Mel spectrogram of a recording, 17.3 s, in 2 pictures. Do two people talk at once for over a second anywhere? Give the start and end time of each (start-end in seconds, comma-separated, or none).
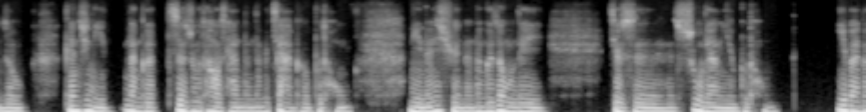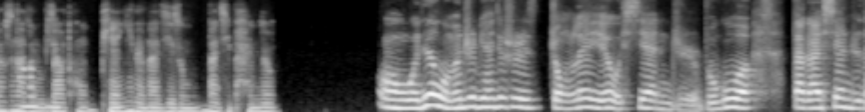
none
